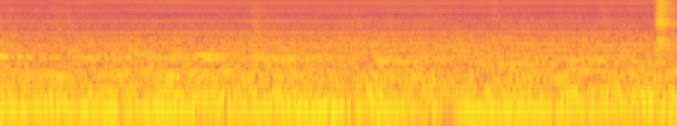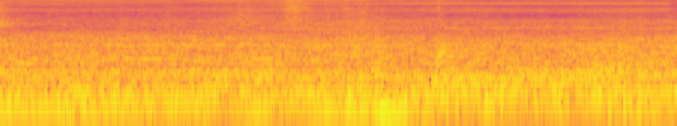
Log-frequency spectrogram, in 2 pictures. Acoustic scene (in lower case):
subway train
